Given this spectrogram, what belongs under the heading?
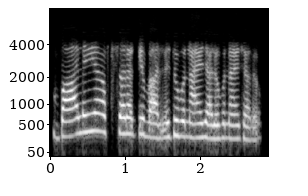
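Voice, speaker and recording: A woman acts as a playful young wife in a homely audio drama. Her voice is high and she talks informally, teasing with affection and a stubborn streak. It comes through a thin phone-like line with a roomy echo. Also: brisk. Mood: teasing, cheerful. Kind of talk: casual domestic audio roleplay.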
